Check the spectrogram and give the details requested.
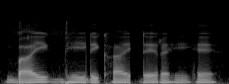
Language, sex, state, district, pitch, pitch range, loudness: Hindi, male, Maharashtra, Dhule, 100 Hz, 100-105 Hz, -31 LUFS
